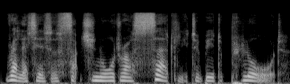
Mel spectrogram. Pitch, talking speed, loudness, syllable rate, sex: 165 Hz, 205 wpm, -21 LUFS, 6.9 syllables/s, female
